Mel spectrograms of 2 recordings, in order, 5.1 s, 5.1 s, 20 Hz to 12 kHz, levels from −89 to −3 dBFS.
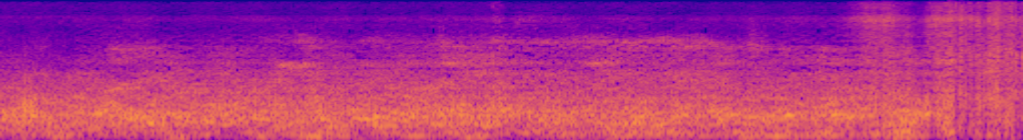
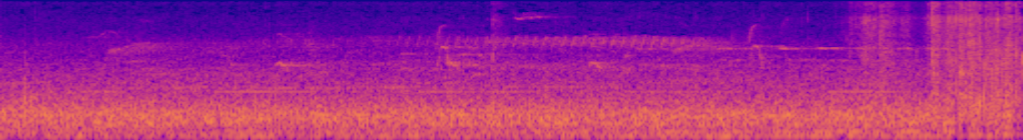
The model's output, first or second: first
